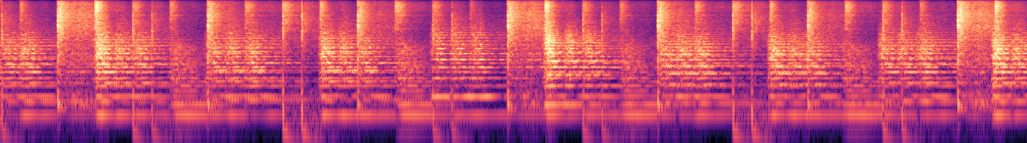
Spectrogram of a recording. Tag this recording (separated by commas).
Music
